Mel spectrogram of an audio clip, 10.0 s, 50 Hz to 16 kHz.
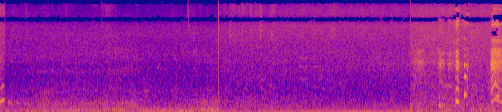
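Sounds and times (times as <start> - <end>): faint distant voices: 4.4 - 9.3.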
